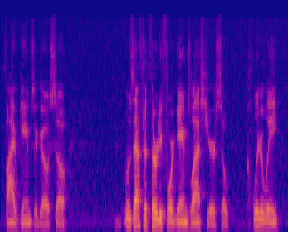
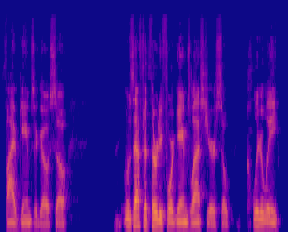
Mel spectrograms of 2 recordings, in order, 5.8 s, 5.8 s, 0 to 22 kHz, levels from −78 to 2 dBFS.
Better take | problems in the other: second | hiss; faint; throughout; 25 dB below the speech

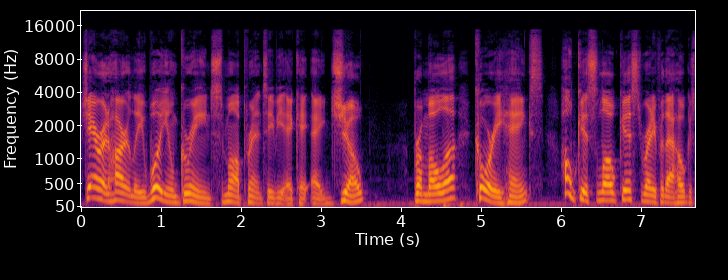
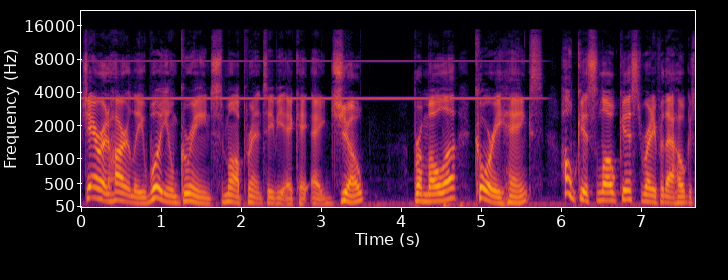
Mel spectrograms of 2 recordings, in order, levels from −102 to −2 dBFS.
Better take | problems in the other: first | high-pitched whine; noticeable; until 5.5 s; 3.5 kHz, 15 dB below the speech

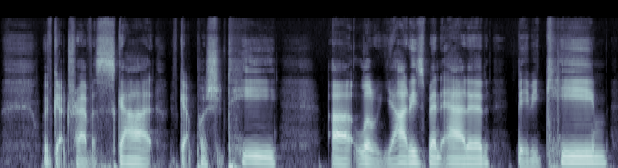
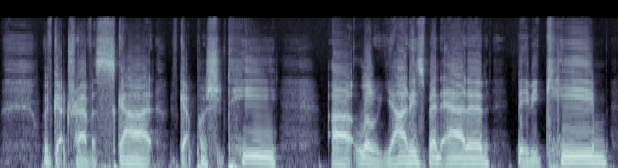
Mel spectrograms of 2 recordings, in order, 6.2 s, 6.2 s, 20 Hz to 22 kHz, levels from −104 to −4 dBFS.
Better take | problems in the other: first | distortion; heavy; 8 dB below the speech

